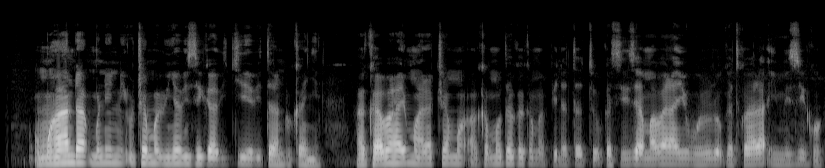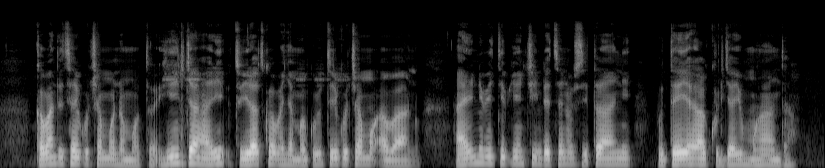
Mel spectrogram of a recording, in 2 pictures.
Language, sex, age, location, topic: Kinyarwanda, female, 18-24, Kigali, government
